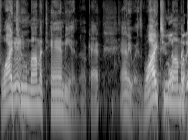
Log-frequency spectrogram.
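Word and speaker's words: Y tu mamá también: pronouncing this movie uh it's actually why to mama tambien that's what you're supposed to say i'm sorry you're wrong it's why two mama tambien okay anyways why two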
